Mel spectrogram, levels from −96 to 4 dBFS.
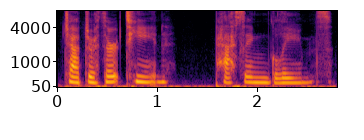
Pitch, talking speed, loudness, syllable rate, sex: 200 Hz, 65 wpm, -20 LUFS, 3.1 syllables/s, female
